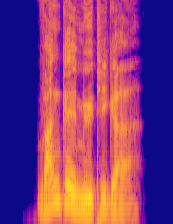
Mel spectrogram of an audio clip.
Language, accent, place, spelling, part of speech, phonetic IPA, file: German, Germany, Berlin, wankelmütiger, adjective, [ˈvaŋkəlˌmyːtɪɡɐ], De-wankelmütiger.ogg
- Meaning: 1. comparative degree of wankelmütig 2. inflection of wankelmütig: strong/mixed nominative masculine singular 3. inflection of wankelmütig: strong genitive/dative feminine singular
